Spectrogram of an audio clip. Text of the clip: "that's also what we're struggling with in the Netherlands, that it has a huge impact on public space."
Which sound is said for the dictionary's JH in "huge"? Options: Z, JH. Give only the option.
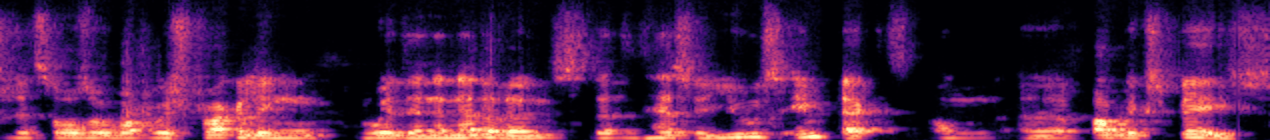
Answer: Z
